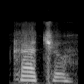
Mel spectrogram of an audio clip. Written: Cacho

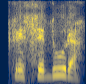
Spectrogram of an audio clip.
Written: Crecedura

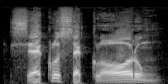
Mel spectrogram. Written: Seclo Seclorum

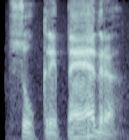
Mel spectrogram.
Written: Sucre Pedra

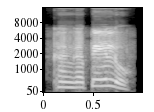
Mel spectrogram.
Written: Canga Pelo

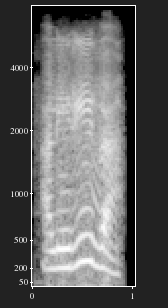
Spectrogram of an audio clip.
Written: Ali riva

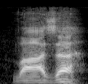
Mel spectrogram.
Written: vaza

